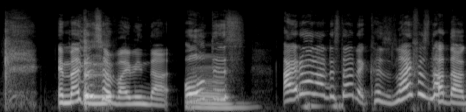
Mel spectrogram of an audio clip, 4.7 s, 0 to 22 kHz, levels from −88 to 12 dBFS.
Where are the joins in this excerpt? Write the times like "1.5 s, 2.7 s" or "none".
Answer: 1.8 s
